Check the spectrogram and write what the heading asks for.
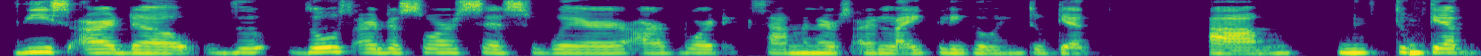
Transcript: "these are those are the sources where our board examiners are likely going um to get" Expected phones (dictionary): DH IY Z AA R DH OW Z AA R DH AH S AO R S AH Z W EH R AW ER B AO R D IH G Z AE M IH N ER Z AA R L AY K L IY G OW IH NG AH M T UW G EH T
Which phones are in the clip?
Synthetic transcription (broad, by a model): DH IY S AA R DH OW S AA R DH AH S AO R S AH S W EH R AW ER B AO R D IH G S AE M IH N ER S AA R L AY K L IY G OW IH NG AH M T UW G EH T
